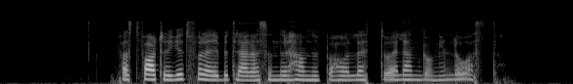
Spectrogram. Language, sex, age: Swedish, female, 21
